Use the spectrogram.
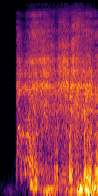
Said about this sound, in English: It's not that was an elephant fart.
